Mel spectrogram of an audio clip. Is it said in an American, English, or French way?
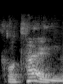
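American. The second syllable sounds like "tone", American style.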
